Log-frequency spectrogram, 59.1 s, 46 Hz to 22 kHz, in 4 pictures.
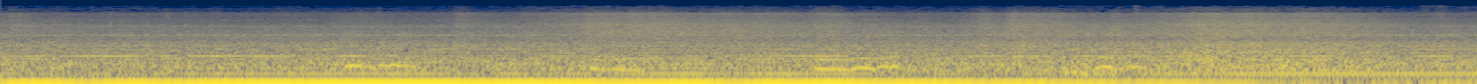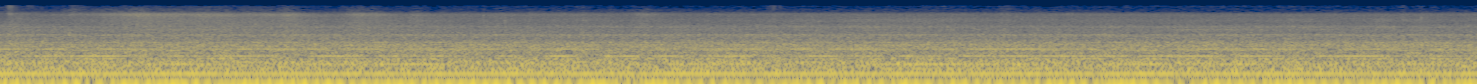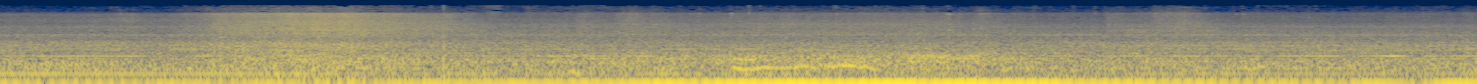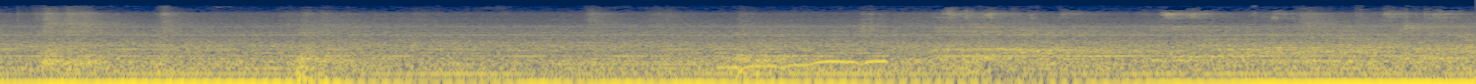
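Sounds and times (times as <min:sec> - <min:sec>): deep rumble: 0:00.0 - 0:16.2, 0:31.4 - 0:55.0
station ambience hiss: 0:00.0 - 0:20.5, 0:29.7 - 0:47.2, 0:47.8 - 0:59.0
machine-like drone: 0:00.0 - 0:59.0.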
